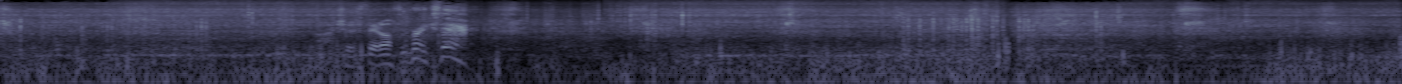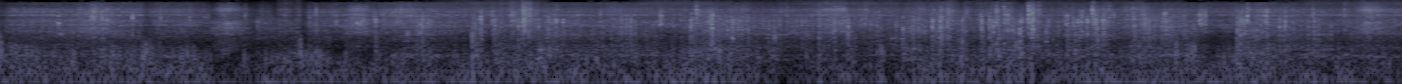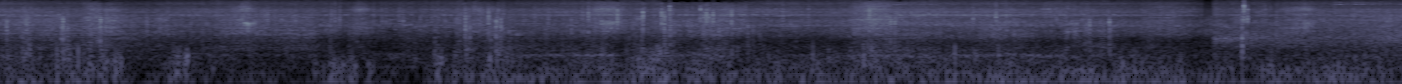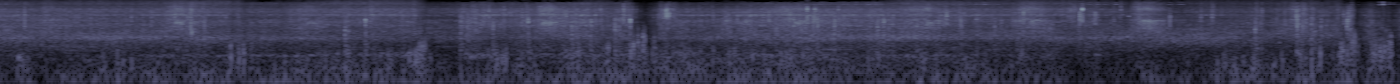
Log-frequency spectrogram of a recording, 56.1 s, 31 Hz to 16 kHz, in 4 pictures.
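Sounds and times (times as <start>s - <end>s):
bike tyre noise: 0.0s - 56.0s
wind buffeting microphone: 0.0s - 56.0s
bike clattering over rocks: 16.7s - 40.8s.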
